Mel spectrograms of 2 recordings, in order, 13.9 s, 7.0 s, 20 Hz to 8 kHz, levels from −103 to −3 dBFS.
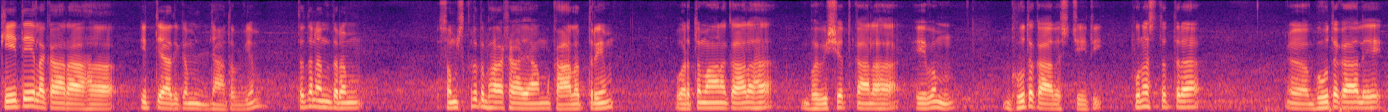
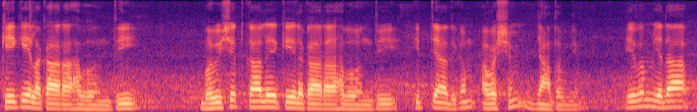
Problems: none marked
